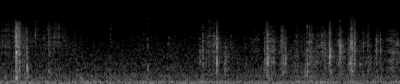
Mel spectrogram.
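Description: Scattered light clicks and taps from handling at a plastic seed-module tray, irregular and a few per second, over a faint steady background.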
